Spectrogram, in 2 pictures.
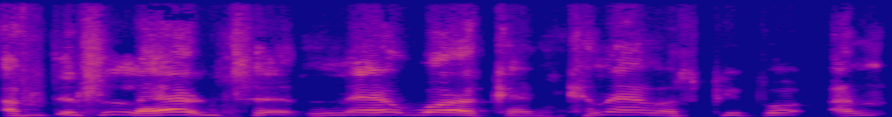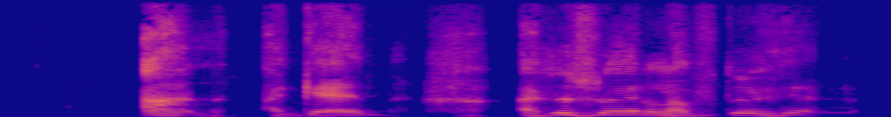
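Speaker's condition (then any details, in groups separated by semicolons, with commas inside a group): Cerebral palsy; visible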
